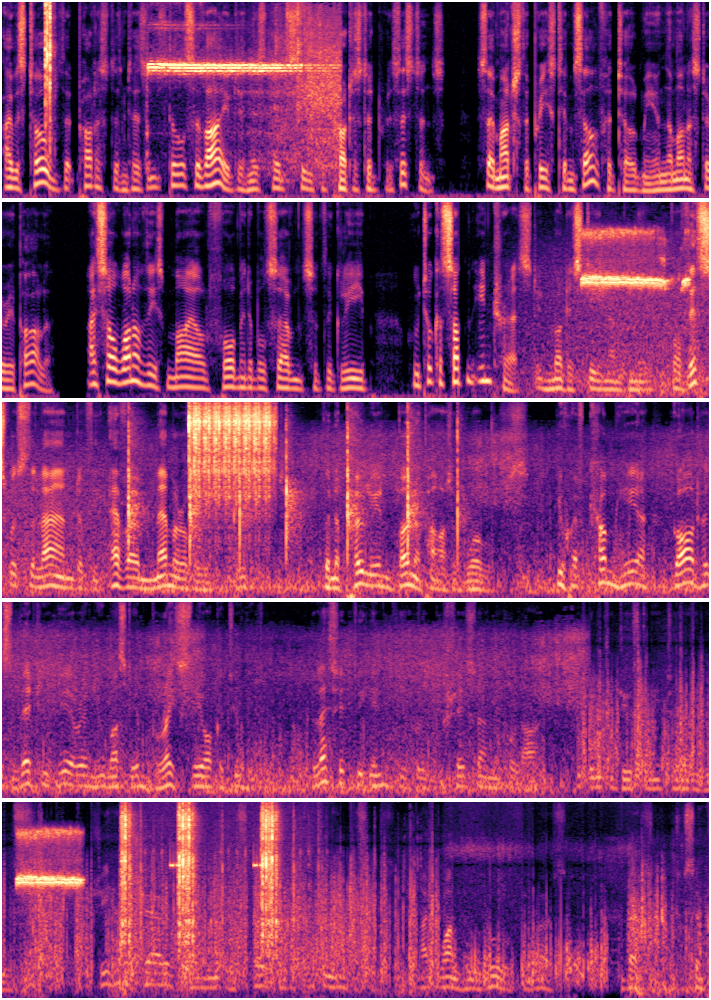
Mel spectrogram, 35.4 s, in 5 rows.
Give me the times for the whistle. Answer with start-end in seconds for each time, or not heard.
1.4-3.4, 12.8-14.0, 28.4-29.1.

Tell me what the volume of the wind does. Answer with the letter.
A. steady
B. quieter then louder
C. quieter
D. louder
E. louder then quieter
A.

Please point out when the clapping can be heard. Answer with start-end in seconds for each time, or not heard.
15.3-18.8.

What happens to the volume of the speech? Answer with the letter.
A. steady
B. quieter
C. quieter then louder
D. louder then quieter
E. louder
B.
